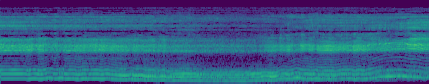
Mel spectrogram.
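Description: Male naat reciter singing one long, ornamented held vowel. His voice wavers and slides down to a low pitch about three seconds in, then climbs back up.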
